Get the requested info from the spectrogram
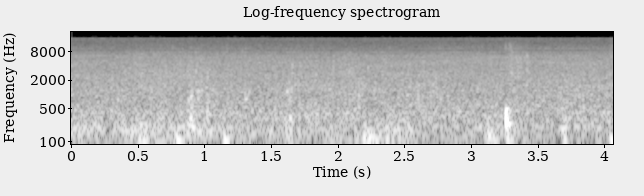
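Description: Wind buffeting the microphone over choppy water lapping around a small dinghy drifting with its outboard stopped, with one sharp knock a little past three seconds in.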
